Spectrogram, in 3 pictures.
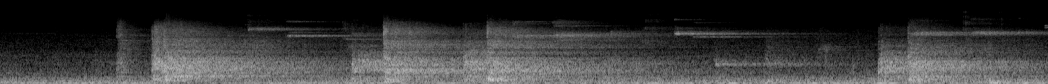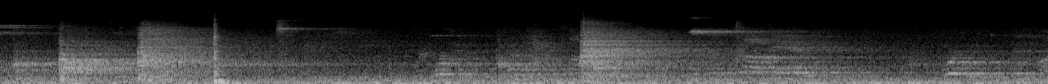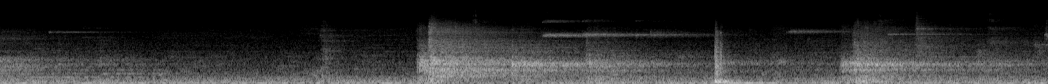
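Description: Doubles racquetball rallies: a hollow rubber ball is struck by racquets and smacks off the walls and floor in bursts of sharp impacts that echo around the enclosed court, with brief sneaker squeaks on the hardwood floor.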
